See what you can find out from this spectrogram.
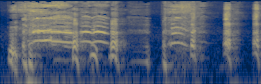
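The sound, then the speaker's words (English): A person vocally imitates a harsh, hacking cough in a rapid burst of several raspy hacks, followed by a few more separate choking coughs, loud. “He's coughing all over the cabbage cheese.”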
